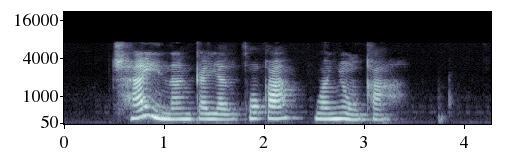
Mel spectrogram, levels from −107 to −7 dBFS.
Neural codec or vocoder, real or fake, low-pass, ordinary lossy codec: codec, 16 kHz, 6 kbps, DAC; fake; 7.2 kHz; AAC, 64 kbps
